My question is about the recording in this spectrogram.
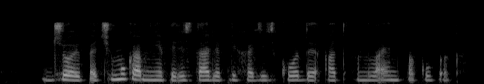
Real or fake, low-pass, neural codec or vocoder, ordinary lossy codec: real; 7.2 kHz; none; AAC, 32 kbps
